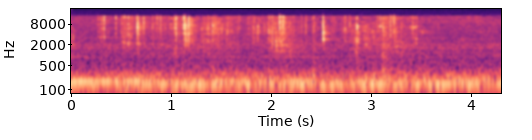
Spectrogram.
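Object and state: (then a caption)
Bar soap being carved. A metal box-cutter blade carves a solid green bar of soap, and small cubes break off the scored surface. Quiet, crisp crunching and crackling ticks come through, bright and short, over a steady low hum.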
